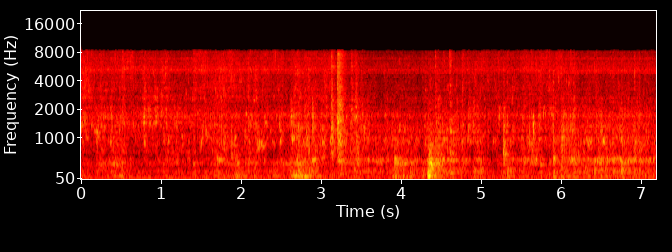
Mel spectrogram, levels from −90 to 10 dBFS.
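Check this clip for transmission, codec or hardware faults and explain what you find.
One fault runs through the whole clip. It is MP3 compression, and the damage is plainly audible. From start to end, nothing sounds above 8.3 kHz. The top octave is simply gone. The likely cause is an encoder short of bits, which fits a low rate near 48 kbps. It cuts the treble at a fixed point. It also drops weak frequency lines, and they flicker in and out between frames. The result is a dull, watery, swirling texture.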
